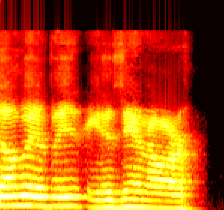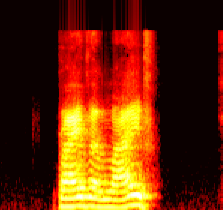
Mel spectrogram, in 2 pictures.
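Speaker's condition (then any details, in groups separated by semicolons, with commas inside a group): ALS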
